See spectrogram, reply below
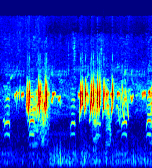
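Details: Common quail giving two dense bursts of rapid, chattering high notes, each lasting about half a second to a second, framed by a few softer tonal notes and short pauses.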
